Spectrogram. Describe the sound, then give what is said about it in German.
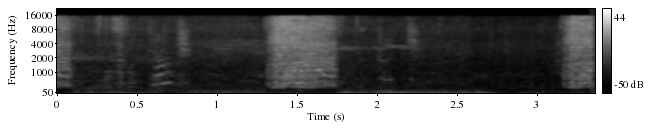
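A healer and Winti priestess sprays water from her mouth in two sharp, hissing bursts during a cleansing ritual herbal bath, the first about half a second long and the second starting near the end, over a low, murmuring background. “Aus ihrem Mund sprüht Wasser, eine Fontäne.”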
